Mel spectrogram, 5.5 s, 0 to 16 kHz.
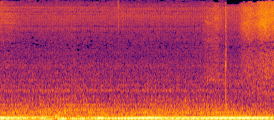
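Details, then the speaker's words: BMW E34 M50 at about -2°C with a manual air valve replacing the Siemens idle control valve: deep, slightly uneven idle around 500 rpm, oil pressure 47; colder means harder to hold idle from insufficient bypass air. "чем у нас ниже температура тем а кстати - полтора уже почти чем ниже температура тем тяжелее держать холостые"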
